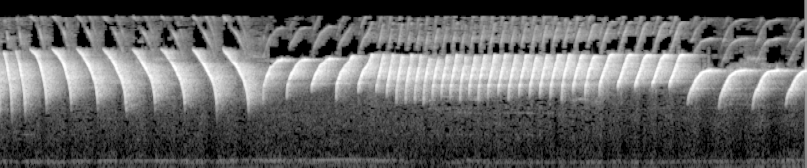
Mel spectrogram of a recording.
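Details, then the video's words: A Belgian canary sings high, rapid tours: a run of sharp downslurred notes, then a sustained buzzy trill, then more quick slurred phrases, over a faint low hum. "Canários belgas atraem o som das canções preguiçosas dos canários"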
